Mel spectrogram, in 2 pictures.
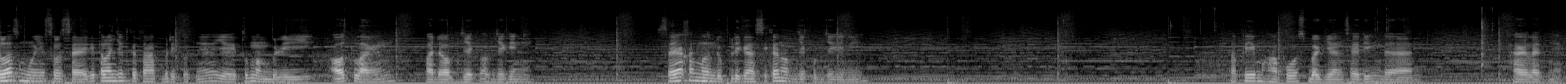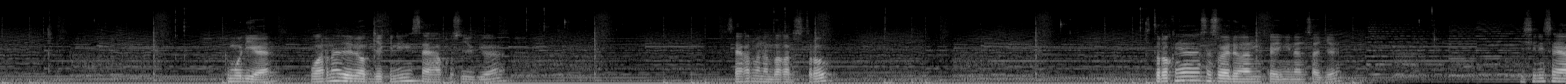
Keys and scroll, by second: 0.2 v, 5.5 z, 8.3 super+c, 9.4 super+v, 15.3 BackSpace.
